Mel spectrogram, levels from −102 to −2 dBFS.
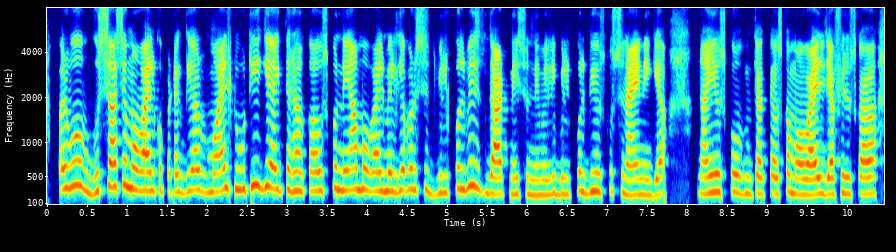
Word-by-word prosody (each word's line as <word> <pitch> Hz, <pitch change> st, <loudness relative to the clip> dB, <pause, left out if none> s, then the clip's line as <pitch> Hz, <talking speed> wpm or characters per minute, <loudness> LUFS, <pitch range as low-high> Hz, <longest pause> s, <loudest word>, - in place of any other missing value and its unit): पर 310 Hz, +1 st, +2 dB
वो 365 Hz, +3 st, +2 dB
गुस्सा 285 Hz, +5 st, +2 dB
से 365 Hz, +2 st, 0 dB
मोबाइल 290 Hz, -4 st, +5 dB
को 305 Hz, -, -8 dB
पटक 270 Hz, -2 st, -6 dB
दिया 285 Hz, +4 st, -2 dB
और 300 Hz, -2 st, -2 dB
मोबाइल 275 Hz, +4 st, 0 dB
टूट 310 Hz, 0 st, -1 dB
ही 370 Hz, 0 st, +5 dB
गया 345 Hz, -1 st, +4 dB
एक 305 Hz, -3 st, -1 dB
तरह 285 Hz, -1 st, +1 dB
का, 280 Hz, +1 st, -3 dB
उसको 290 Hz, +3 st, -4 dB
नया 300 Hz, 0 st, +2 dB
मोबाइल 280 Hz, -2 st, 0 dB
मिल 275 Hz, 0 st, +1 dB
गया 295 Hz, +3 st, -1 dB
पर 310 Hz, +1 st, -2 dB
उसे 305 Hz, +1 st, -6 dB
बिल्कुल 255 Hz, +5 st, -3 dB
भी 355 Hz, +1 st, +2 dB
डाँट 240 Hz, -1 st, +5 dB
नहीं 235 Hz, 0 st, -4 dB
सुनने 225 Hz, -1 st, -6 dB
मिली, 225 Hz, +2 st, -4 dB
बिल्कुल 240 Hz, +4 st, -5 dB
भी 275 Hz, +2 st, 0 dB
उसको 275 Hz, +1 st, -6 dB
सुनाया 230 Hz, -5 st, +2 dB
नहीं 225 Hz, -1 st, -4 dB
गया। 235 Hz, +2 st, -2 dB, 0.4 s
ना 245 Hz, -, -3 dB
ही 255 Hz, +3 st, +4 dB
उसको 270 Hz, 0 st, -1 dB
क्या 245 Hz, 0 st, -1 dB
कहते, 240 Hz, +1 st, -6 dB
उसका 240 Hz, +3 st, -4 dB
मोबाइल 235 Hz, 0 st, +3 dB
या 240 Hz, -, +5 dB
फिर 245 Hz, +1 st, -3 dB
उसका 245 Hz, +1 st, +1 dB
275 Hz, 260 wpm, -25 LUFS, 240-300 Hz, 0.4 s, मोबाइल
